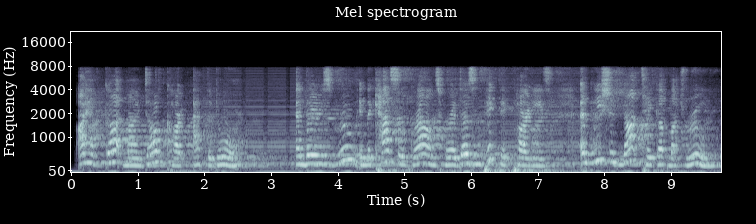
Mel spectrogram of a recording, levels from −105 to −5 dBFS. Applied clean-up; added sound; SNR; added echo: none; Alarm; 19 dB; reverberation time 2.5 s.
